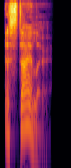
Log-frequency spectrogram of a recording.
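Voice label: "astylar", British English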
